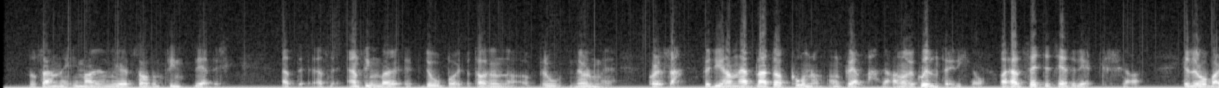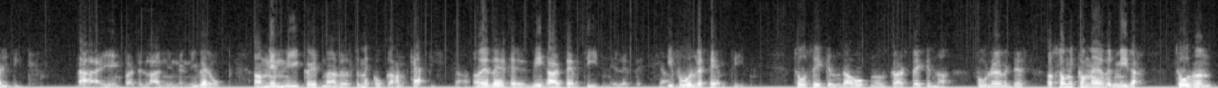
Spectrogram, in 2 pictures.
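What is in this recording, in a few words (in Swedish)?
Norsjö Västerbotten, dialekter; Folkminnen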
